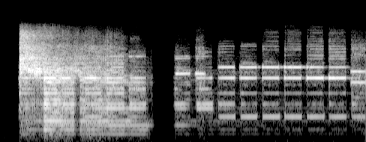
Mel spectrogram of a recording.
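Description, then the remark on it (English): A song played from a phone opens with a bright, buzzy synthesizer chord held for over a second, then breaks into a steady run of short, evenly pulsed synth notes with a sharp electronic tone. No voices. “So this is the very beginning of the song, and listen for the line with the synthesizer.”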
